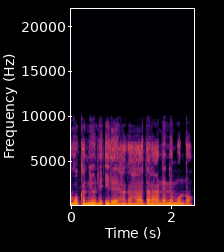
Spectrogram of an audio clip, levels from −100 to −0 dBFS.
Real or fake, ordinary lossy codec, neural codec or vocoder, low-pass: real; none; none; 9.9 kHz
